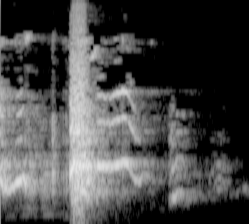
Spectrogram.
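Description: A dog gives one sharp, loud bark, then a drawn-out whining yelp trails off and a shorter yip follows, with no voices.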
